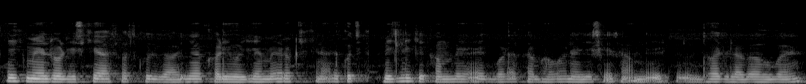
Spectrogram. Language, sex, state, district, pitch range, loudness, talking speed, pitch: Hindi, male, Chhattisgarh, Bastar, 120-130 Hz, -30 LUFS, 215 wpm, 125 Hz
